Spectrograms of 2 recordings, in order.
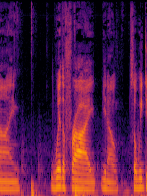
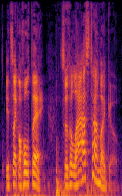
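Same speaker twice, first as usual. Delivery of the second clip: ordinary delivery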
